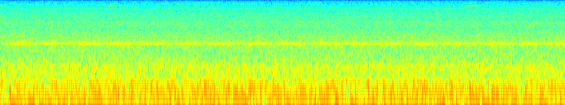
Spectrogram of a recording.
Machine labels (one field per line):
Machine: fan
